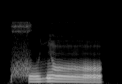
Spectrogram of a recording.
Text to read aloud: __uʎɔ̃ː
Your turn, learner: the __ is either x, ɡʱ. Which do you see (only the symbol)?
x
